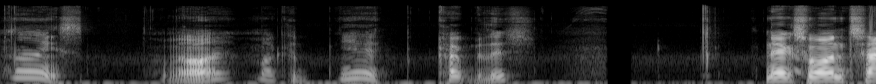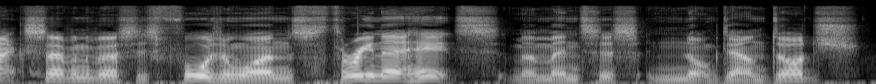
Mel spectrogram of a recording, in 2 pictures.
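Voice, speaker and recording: Male host for tabletop game recap: lively, bright delivery, play-by-play narration with dry sarcasm. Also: a little high, unhurried, smooth, no echo. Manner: dryly sarcastic asides.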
